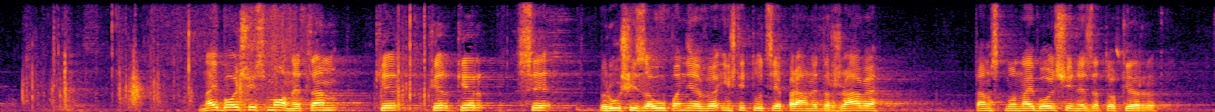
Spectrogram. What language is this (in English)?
Slovenian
